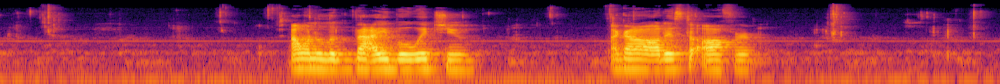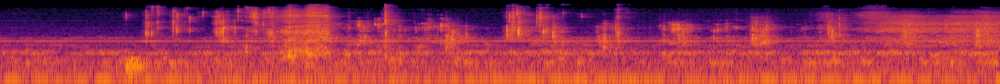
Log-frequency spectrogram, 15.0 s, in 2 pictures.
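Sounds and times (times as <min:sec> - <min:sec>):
person chewing soft food: 0:00.0 - 0:02.2, 0:03.6 - 0:04.3, 0:06.1 - 0:07.5, 0:08.4 - 0:15.0.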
